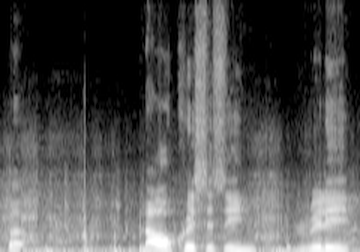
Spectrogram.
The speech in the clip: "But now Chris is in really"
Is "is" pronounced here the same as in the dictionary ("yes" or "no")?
no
